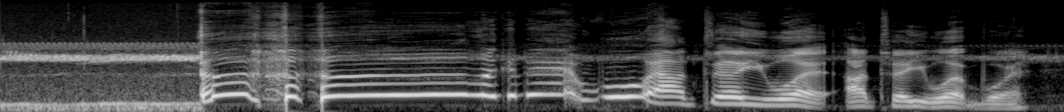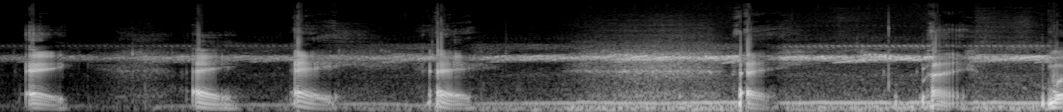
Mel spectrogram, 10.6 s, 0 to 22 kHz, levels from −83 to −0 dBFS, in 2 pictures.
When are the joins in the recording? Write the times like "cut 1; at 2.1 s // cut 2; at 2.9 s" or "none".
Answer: none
